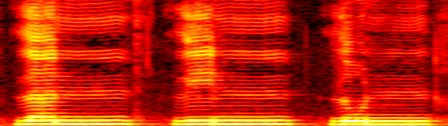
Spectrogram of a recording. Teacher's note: آپ کی ٹپ کی ٹنگ سے فرنٹ کی اپر 2 ٹیتھ کے ساتھ جب وہ لگتی ہے وہاں سے یہ ادا ہوتے ہیں، اور ان میں سافٹنس ان کی پہچان ہے، صفت ہے ان کی۔ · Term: حروف اللثویہ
